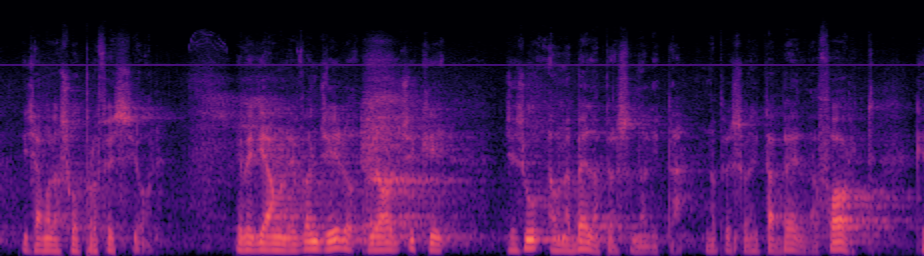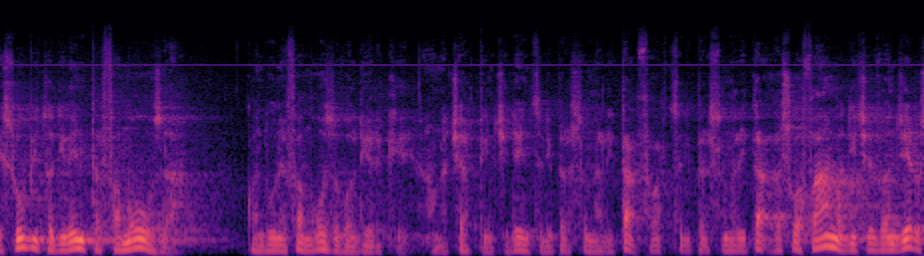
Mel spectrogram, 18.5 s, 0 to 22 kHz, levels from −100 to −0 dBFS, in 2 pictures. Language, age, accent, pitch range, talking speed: Italian, 50-69, native, 90-115 Hz, 150 wpm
